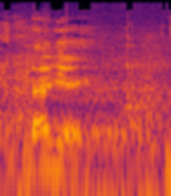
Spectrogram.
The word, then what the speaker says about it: Maillet: Maillet. Double L in French is pronounced like an I.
